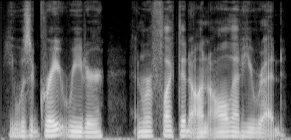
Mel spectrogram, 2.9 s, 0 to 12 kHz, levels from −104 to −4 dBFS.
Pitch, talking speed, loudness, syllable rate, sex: 105 Hz, 245 wpm, -20 LUFS, 5.9 syllables/s, male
